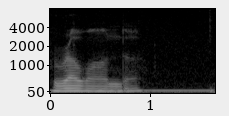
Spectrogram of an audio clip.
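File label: "Rwanda", British English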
